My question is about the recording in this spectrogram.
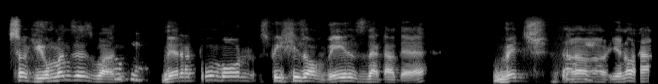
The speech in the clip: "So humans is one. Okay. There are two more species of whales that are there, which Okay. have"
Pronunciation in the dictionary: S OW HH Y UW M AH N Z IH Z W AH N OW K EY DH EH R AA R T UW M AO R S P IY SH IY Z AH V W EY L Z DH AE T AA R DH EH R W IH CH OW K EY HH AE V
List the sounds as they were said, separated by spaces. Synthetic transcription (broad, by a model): S OW HH Y UW M AH N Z IH Z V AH N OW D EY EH R AA R T UW M AO R S P IY SH IY Z AH V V EY L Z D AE T AA R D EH R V IH CH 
